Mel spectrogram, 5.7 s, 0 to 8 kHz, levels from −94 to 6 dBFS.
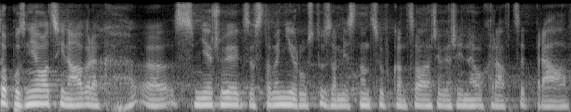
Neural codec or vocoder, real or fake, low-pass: none; real; 7.2 kHz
